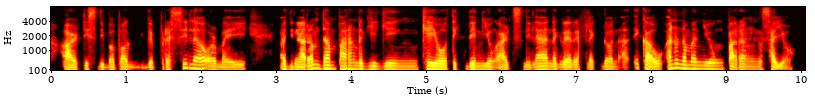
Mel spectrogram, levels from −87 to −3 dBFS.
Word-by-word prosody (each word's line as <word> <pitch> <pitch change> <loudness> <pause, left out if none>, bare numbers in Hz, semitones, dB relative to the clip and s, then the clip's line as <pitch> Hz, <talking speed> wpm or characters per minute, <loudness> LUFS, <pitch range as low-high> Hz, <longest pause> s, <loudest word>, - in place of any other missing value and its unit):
artist 120 +2 0
'di 115 - 0
ba 115 -1 -3
'pag 120 -1 -2 0.2
depressed 115 - -2
sila 170 -3 +3
or 125 - +1
may, 115 0 -3 0.4
ah, 130 - 0
dinaramdam, 150 +5 +3
parang 145 0 +2
nagiging 130 -1 -2
chaotic 130 -3 +3
din 130 0 +2
yung 125 0 -1
arts 110 +2 -2
nila, 130 +4 0
nagre-reflect 115 -3 -2
dun. 125 -1 -3
Ah - - -9
ikaw, 130 -9 +4
ano 180 +4 +5
naman 160 -3 +1
yung 140 -1 -1
parang 125 -2 0
sa'yo? 95 -4 -1
130 Hz, 155 wpm, -23 LUFS, 115-140 Hz, 0.4 s, ano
